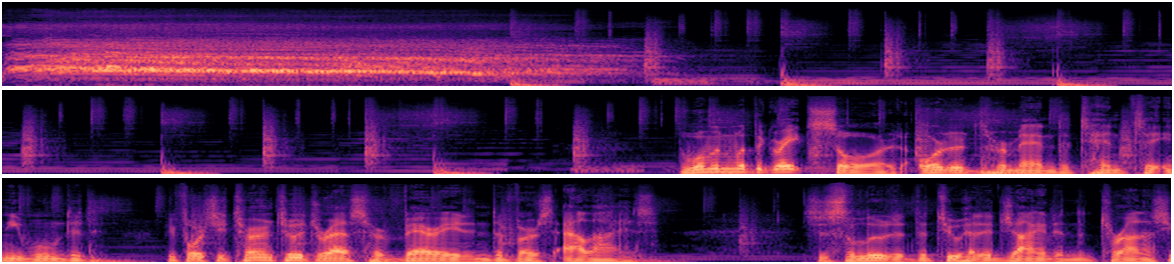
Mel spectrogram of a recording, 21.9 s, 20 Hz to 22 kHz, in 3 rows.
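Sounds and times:
large group of soldiers cheering in victory: 0.0s - 4.2s
slow heavy drum beats: 3.0s - 4.2s
speech: 11.6s - 18.8s, 19.7s - 21.9s.

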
